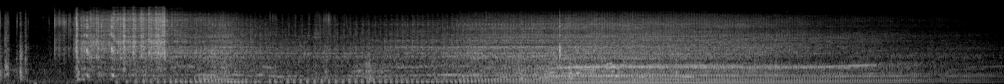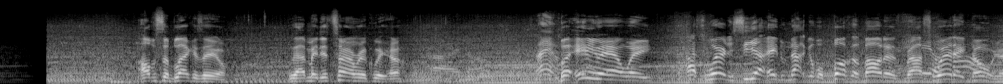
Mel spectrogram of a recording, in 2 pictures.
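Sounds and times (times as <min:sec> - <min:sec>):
moped engine starting and pulling away: 0:00.6 - 0:13.2, 0:13.8 - 0:20.0.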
